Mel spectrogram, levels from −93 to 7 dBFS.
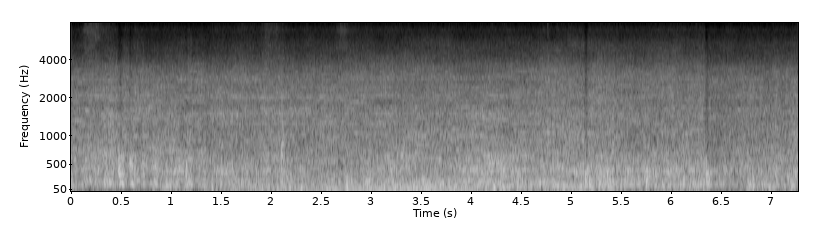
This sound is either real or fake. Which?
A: fake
